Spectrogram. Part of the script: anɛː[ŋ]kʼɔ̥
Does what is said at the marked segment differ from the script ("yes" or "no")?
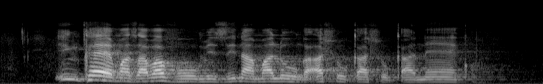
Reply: yes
